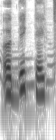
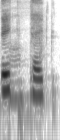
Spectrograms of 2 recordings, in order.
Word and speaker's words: addicted: You are the drug 的略读 That I'm addicted to That 和 am 要连读成 That I'm 和 addicted to 要连读成 I'm addicted to Addicted 的略读还有这个单词啊 Addicted 要注意那个 C K 的音不要把它发出来不是 addicted 不是这样的是 addicted 要是有一个停顿这个 k 要有一个象征性的发音但是你要不要把它发得很重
